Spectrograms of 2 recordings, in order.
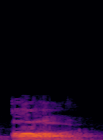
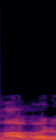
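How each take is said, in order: First: It is said as one short syllable, ar. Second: It starts with an h sound, how-er. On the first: This is how English-medium students say it. "English medium में पढ़ने वाले लोग इसको बोलते हैं आर" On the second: This is how some people say it. "कुछ लोग तो हावर भी बोल लेते हैं"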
